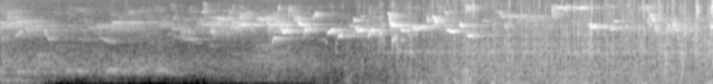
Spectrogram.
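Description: Many birds chirping faintly in quick overlapping short calls, thickest around the middle. From about halfway a low rumbling noise rises underneath.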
